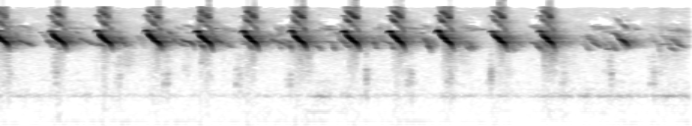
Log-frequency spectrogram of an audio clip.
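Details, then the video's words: Domestic chick piping insistently: sharp, high, falling peeps repeated briskly, more than two per second, over a quiet constant low hum. "PINTINHO PIANDO MUITO - SOM DE PINTINHO VERDADEIRO"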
